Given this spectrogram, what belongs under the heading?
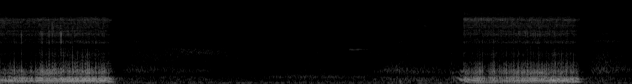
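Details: Elderly Springer Spaniel snoring loudly during a Sunday afternoon nap, later waking up: two loud, deep, rattling snores about three and a half seconds apart, with quiet breathing between.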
